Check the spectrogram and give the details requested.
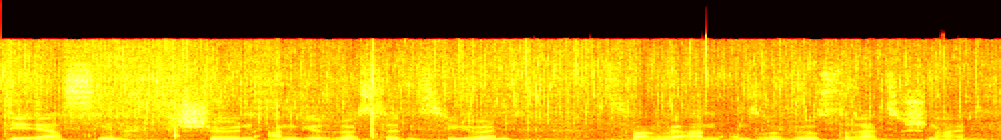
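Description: Young adult male outdoor vlogger, relaxed chatty delivery, camera mic outdoors with clear wind noise. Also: mid-range voice, moderate pace. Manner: relaxed, chatty, many "ja" fillers. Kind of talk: casual cooking vlog narration. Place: outdoors in a windy wood in rain. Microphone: camera mic at arm's length. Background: wind and rain.

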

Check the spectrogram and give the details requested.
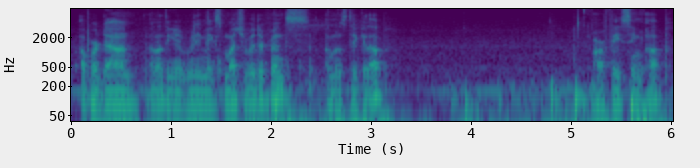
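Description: A man repairing a fishing reel at his workbench, talking casually and thinking out loud as he works. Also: very deep voice, a little fast, a little hiss or hum. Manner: relaxed, thinking aloud, self-deprecating. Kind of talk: casual how-to narration while working. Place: workbench, indoors.

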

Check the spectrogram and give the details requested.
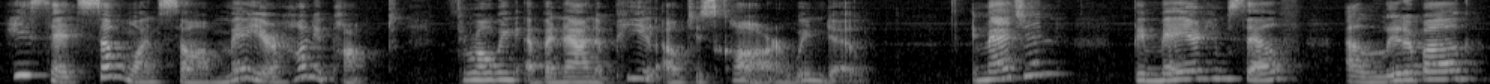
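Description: A woman's voice: on the high side, big pitch swings, a little slow, creaky, exaggerated voice. A woman voicing a chatty grown father bear who loves gossip, in a storybook read-aloud. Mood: eager. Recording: roomy indoor echo.

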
